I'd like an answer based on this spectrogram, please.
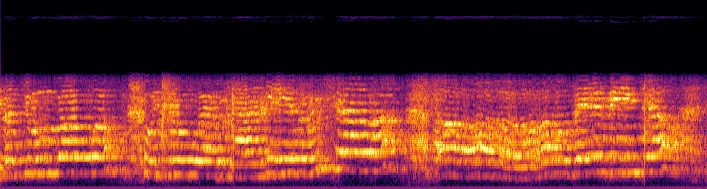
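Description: Girls singing a song together, unaccompanied.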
